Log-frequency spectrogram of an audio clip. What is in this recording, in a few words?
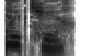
"Rupture", English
